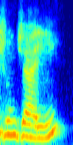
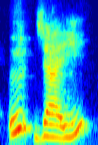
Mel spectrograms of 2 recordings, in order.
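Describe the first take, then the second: First: The name begins with a 'j' sound. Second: The name begins with a 'u' sound. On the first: The speaker calls it wrong. "não é Jundiaí" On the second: The speaker calls it right. "na verdade é Udiaí, que se pronuncia"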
